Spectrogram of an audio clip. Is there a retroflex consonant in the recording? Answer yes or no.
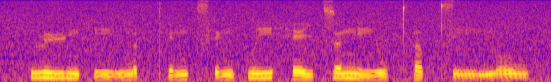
no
